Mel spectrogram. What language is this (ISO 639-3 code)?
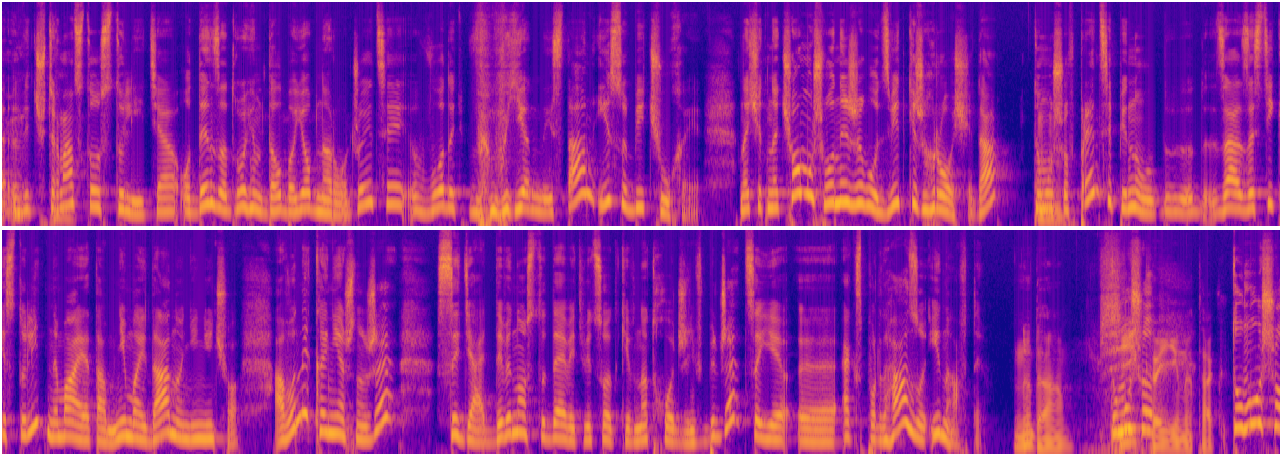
ukr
